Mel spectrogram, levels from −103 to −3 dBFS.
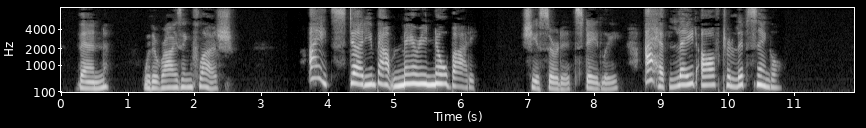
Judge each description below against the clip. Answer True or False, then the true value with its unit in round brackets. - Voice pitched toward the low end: False (225 Hz)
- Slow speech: True (105 wpm)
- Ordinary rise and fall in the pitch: False (6.5 semitones)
